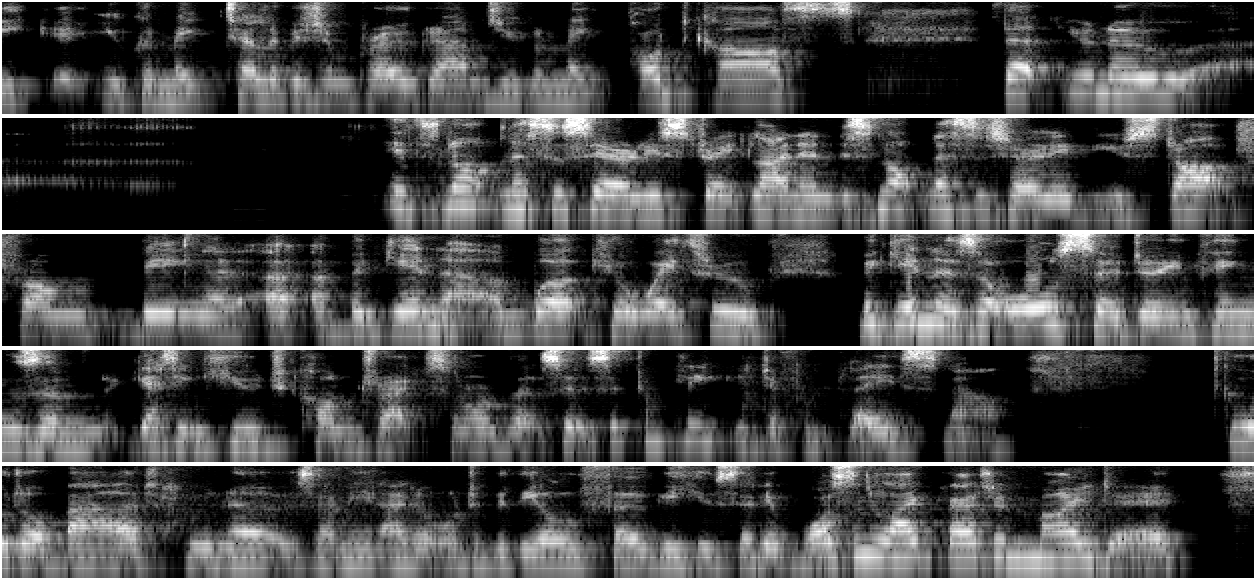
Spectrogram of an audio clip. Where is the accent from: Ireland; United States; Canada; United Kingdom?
United Kingdom; South East England; I grew up in England, in Kent, to an Irish mother and a partly Irish father.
